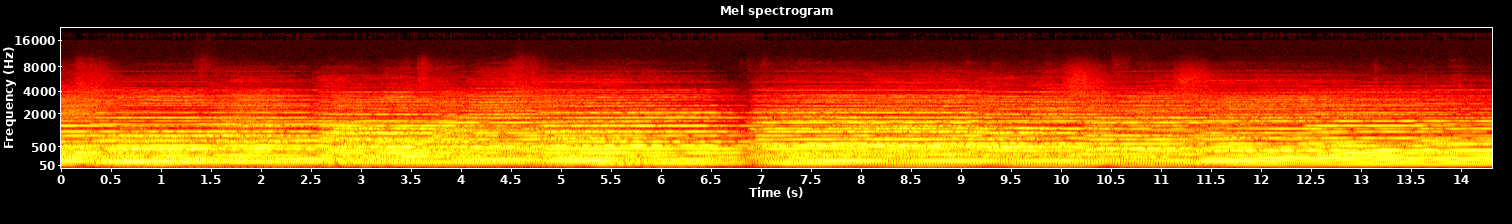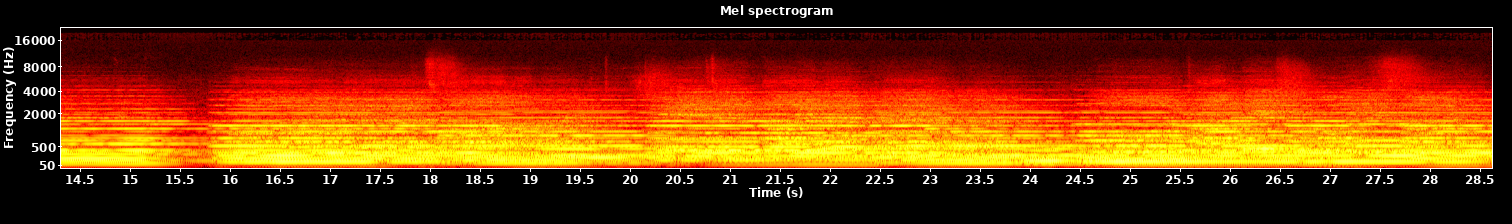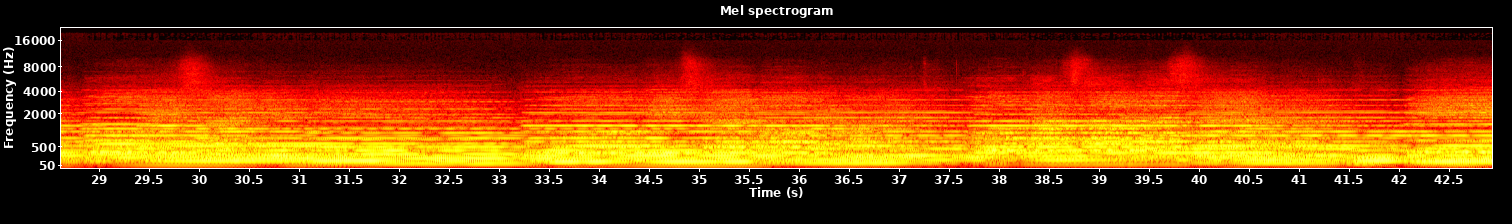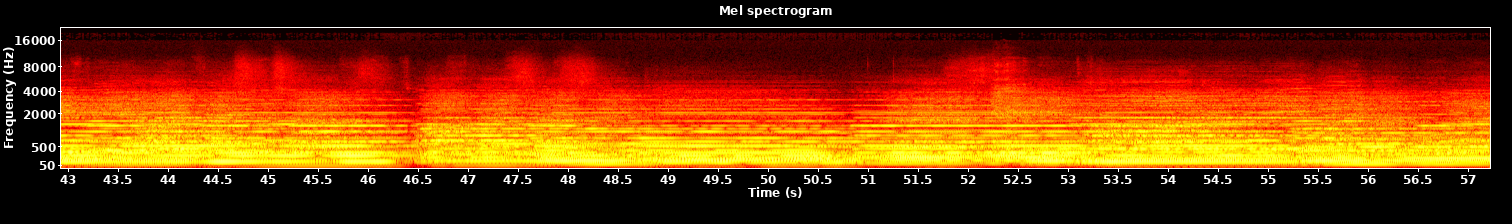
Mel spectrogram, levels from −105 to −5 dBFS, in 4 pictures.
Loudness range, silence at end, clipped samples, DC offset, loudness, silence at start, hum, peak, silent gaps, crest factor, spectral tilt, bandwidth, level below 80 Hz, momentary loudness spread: 2 LU; 0 s; under 0.1%; under 0.1%; -23 LUFS; 0 s; none; -8 dBFS; none; 14 dB; -8.5 dB/octave; 8.8 kHz; -50 dBFS; 4 LU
